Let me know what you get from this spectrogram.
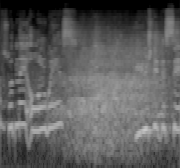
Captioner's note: audience laughing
